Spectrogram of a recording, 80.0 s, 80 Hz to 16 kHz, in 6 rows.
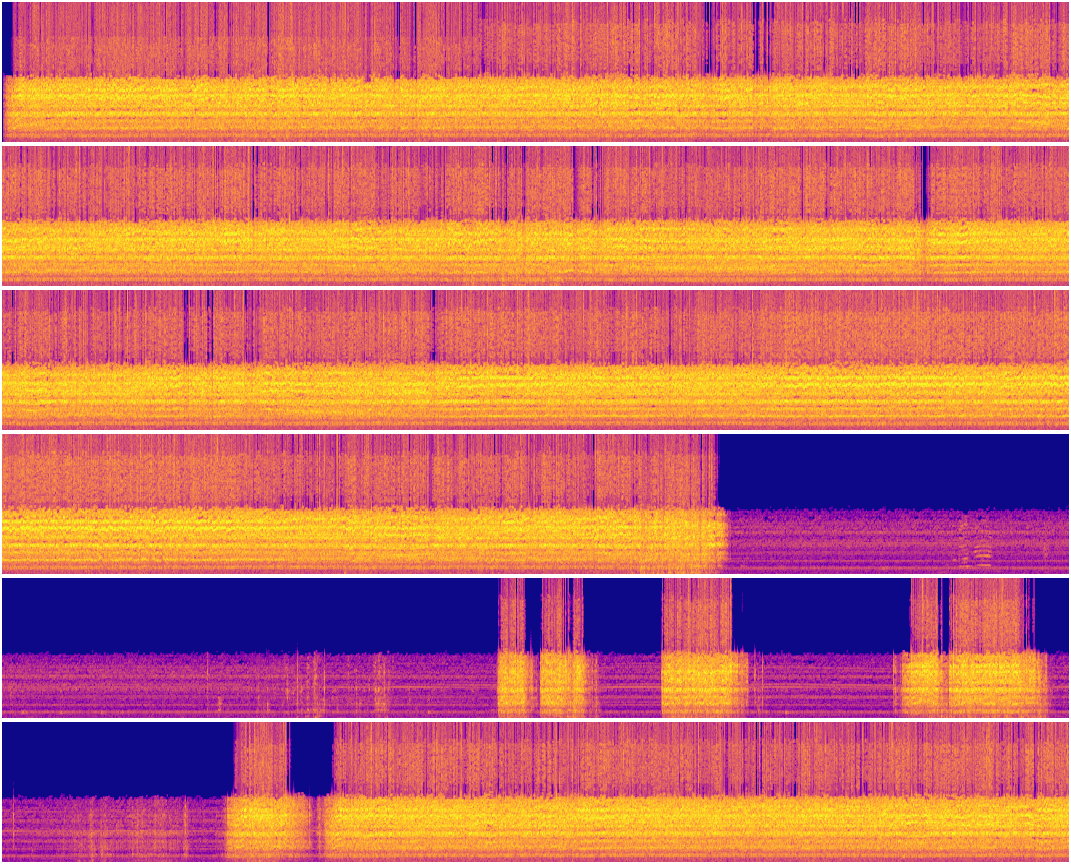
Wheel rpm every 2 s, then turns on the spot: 180, 240, 240, 230, 230, 230, 230, 230, 230, 220, 220, 220, 230, 230, 230, 220, 220, 230, 220, 210, 210, 220, 220, 230, 140, 0, 0, 0, 0, 10, 50, 60, 100, 40, 30, 140, 230, 230, 230, 230.
none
